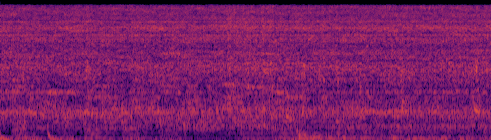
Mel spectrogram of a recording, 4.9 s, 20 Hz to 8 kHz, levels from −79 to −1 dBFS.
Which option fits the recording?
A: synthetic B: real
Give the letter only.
A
